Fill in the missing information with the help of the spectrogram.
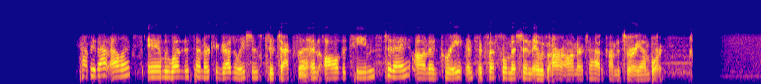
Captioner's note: speaking foreign language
